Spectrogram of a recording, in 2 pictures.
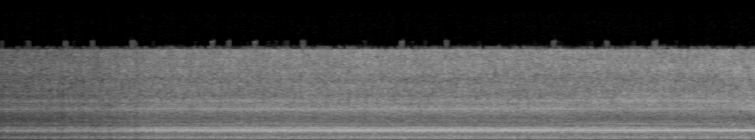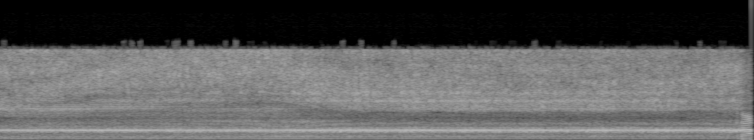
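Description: A heat tool starts up and blows steadily to dry ink on a card, a loud, constant whirring hiss with a fixed high whine that runs unbroken to the end.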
